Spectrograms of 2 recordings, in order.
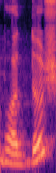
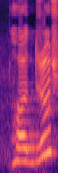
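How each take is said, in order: First: The middle has a doubled 'dd' sound. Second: The middle has a 'dr' consonant cluster. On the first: "উচ্চারণে ভদ্দর শব্দটি এসেছে" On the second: "ভদ্র শব্দ থেকে"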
